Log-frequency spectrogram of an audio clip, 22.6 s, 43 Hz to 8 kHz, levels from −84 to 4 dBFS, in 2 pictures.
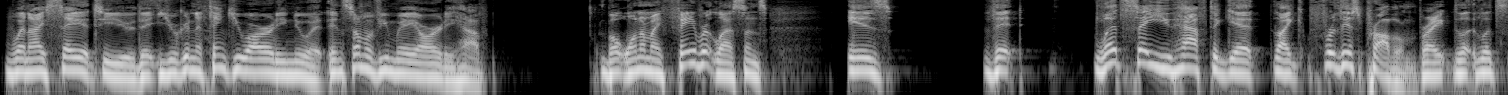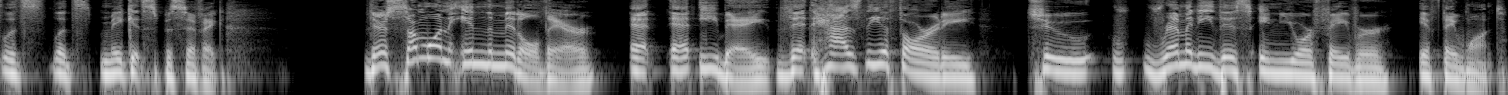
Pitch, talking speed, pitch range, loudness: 150 Hz, 185 wpm, 125-175 Hz, -16 LUFS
